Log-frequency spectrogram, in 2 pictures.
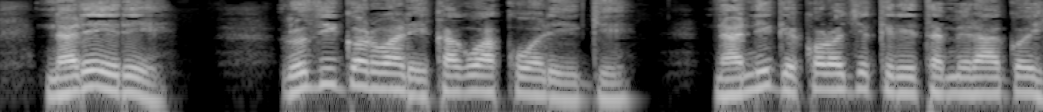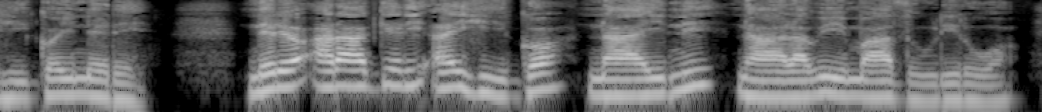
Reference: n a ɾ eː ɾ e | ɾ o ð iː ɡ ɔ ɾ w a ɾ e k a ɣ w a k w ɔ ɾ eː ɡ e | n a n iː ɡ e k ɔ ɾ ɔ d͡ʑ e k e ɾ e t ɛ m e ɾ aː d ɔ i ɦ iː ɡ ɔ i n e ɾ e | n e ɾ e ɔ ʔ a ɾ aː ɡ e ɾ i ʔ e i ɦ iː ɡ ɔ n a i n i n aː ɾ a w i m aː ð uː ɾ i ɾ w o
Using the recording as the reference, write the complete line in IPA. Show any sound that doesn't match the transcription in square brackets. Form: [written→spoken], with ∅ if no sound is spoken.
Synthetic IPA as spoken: n a ɾ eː ɾ e | ɾ o ð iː ɡ ɔ ɾ w a ɾ e k a ɣ w a k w ɔ ɾ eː ɡ e | n a n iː ɡ e k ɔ ɾ ɔ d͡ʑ e k e ɾ e t ɛ m e ɾ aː [d→ɡ] ɔ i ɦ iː ɡ ɔ i n e ɾ e | n e ɾ e ɔ ʔ a ɾ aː ɡ e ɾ i ʔ [e→a] i ɦ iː ɡ ɔ n a i n i n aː ɾ a w i m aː ð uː ɾ i ɾ w [o→ɔ]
